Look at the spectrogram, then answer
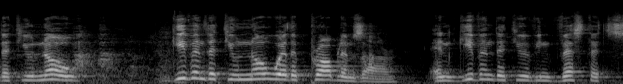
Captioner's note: laughter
